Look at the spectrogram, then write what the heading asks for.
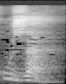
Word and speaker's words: cousin: No se oye mucho la diferencia con la S, pero es importante pronunciar bien las dos S. O cuando hay una S se pronuncia como una Z suave.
